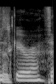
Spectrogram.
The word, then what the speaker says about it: Themyscira: The, the tone shift from Thermasira, Skira. Am I saying that wrong every Themyscira. time? – Themyscira. Themyscira.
